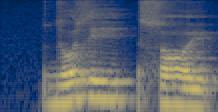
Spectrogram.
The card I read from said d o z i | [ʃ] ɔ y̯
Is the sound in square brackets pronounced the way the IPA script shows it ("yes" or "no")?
no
